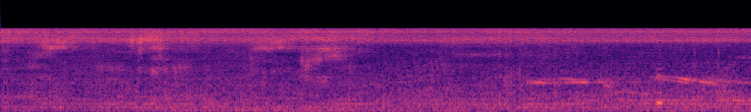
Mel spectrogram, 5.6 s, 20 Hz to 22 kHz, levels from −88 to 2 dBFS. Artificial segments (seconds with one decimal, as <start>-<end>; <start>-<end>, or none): 0.0-2.8; 3.3-4.2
